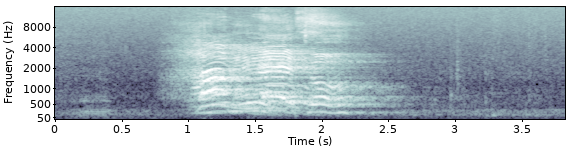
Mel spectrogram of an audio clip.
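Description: Young performers' voices ring out together in a large echoing hall.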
